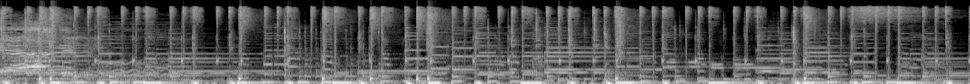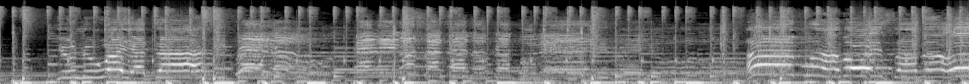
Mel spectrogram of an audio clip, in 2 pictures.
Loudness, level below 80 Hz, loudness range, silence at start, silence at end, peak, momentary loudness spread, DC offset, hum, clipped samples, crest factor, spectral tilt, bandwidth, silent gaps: -10 LUFS; -14 dBFS; 5 LU; 0 s; 0 s; 0 dBFS; 9 LU; under 0.1%; none; 0.9%; 10 dB; -3.5 dB/octave; 17 kHz; none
